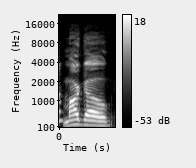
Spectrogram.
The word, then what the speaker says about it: Margot: Oh, it got a T at the end. – Margot Rubio. – Margot. It's a T, silent T. Margot Robbie. Margot. Is that her name? – Yes.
